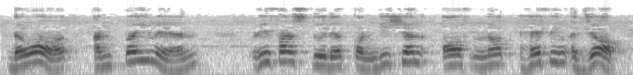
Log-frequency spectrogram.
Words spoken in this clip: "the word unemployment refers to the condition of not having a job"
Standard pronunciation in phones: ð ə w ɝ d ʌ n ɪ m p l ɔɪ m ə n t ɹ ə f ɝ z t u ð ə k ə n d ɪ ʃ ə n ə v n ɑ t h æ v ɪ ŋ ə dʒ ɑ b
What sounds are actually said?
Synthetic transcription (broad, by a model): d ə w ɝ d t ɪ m p ɔɪ m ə n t ɹ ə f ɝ s t u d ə k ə n d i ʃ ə n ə f n ɑ t h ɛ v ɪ ŋ ə dʒ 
